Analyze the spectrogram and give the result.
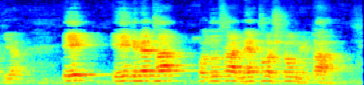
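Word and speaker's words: Gnathostomata: Craniata को दो प्रभाग में डिवाइड किया, एक एगनेथा और दूसरा नेथोस्टोमेटा, या जी साइलेंट है स्टूडेंट। एगनेथा, पहला है एगनेथा, ए का मतलब एब्सेंट और नेथा, GNATH, नेथा। नेथा का अर्थ है जबड़े या जा।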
